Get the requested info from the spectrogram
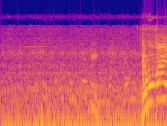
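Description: A steady low rumble of background noise fills a pause in a man's speech, and his voice comes back right at the end.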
